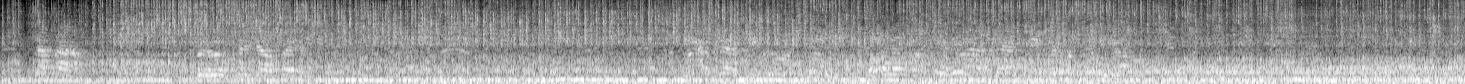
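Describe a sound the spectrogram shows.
A big race car engine idles nearby with a deep, lumpy rumble.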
